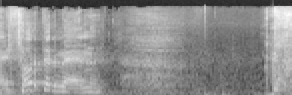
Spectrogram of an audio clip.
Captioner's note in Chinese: 吸氣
